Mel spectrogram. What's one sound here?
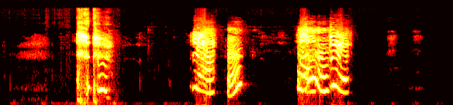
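A cartoon cat squeals and chatters in a high, sped-up voice.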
